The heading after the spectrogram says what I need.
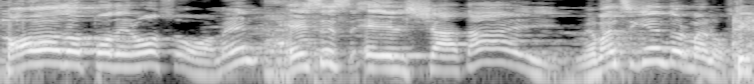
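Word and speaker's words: שדי: Estas tres letras, hermanos, Shaddai, son tres letras, pero se pronuncia así, Shaddai.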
